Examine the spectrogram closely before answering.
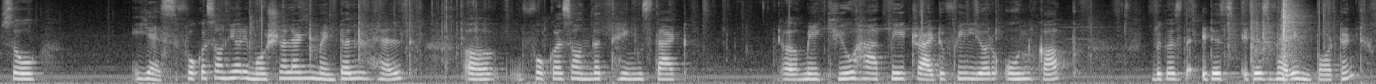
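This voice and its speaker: A woman with a non-native accent talks at a fairly slow pace in a fairly high pitch, leaving long, frequent pauses. Her intonation is monotone and flat, and there is noticeable background noise. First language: not English. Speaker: tarot reader. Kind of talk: tarot reading monologue. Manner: halting, frequent fillers and repeats.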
